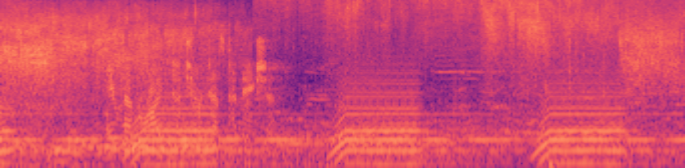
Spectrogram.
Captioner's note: automated Voice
